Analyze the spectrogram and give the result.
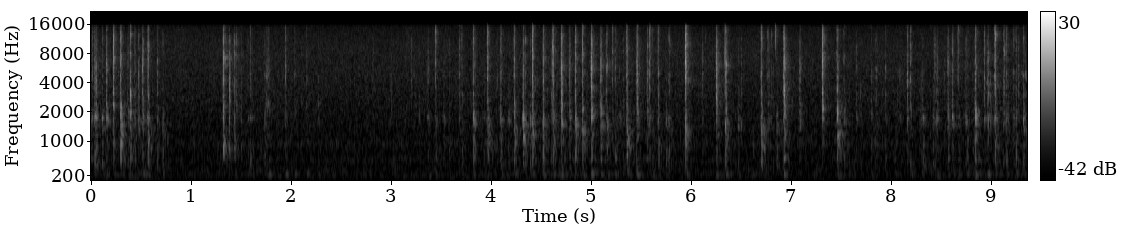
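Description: Fingertips type on a MacBook Pro laptop keyboard with plastic keycaps set in an aluminium body. Quick, bright, dry clicks come in fast runs, then pause briefly between about one and three seconds, with a low steady hum underneath. The typing resumes in a dense, uneven patter until the end.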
